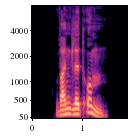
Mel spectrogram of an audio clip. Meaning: second-person plural subjunctive I of umwandeln
- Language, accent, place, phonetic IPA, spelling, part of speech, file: German, Germany, Berlin, [ˌvandlət ˈʊm], wandlet um, verb, De-wandlet um.ogg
